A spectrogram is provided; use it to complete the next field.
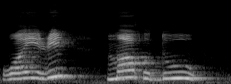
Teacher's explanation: واو ساکن سے پہلے حرف پر پیش ہے تو واو مدہ ہم اس کو کھینچ کے ادا کریں گے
